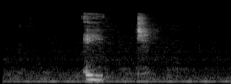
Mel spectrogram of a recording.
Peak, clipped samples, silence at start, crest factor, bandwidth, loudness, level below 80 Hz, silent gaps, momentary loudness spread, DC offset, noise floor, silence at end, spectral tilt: -6 dBFS; under 0.1%; 0.25 s; 26 dB; 12 kHz; -27 LUFS; -74 dBFS; none; 23 LU; under 0.1%; -49 dBFS; 0 s; -3 dB/octave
